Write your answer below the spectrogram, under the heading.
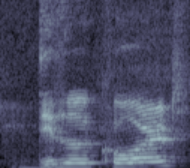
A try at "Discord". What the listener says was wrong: You said Dizzlecord instead of Discord.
